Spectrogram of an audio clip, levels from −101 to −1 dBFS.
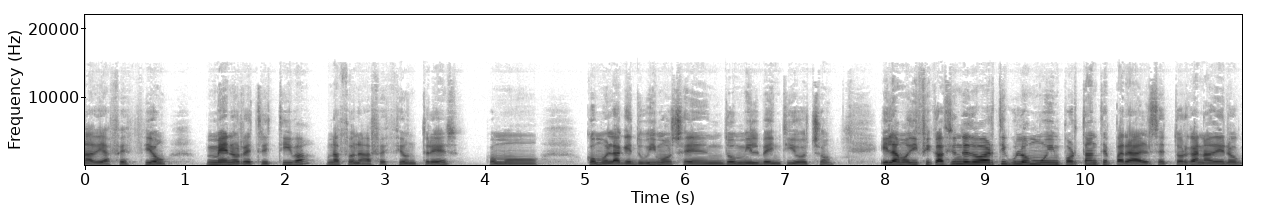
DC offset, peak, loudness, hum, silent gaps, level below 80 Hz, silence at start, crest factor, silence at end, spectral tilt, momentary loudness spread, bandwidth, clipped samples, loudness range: under 0.1%; -2 dBFS; -24 LUFS; none; none; -72 dBFS; 0 s; 22 dB; 0 s; -3.5 dB/octave; 12 LU; 13 kHz; under 0.1%; 7 LU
